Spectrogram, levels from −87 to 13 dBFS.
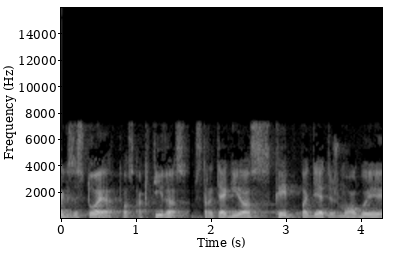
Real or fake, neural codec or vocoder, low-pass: real; none; 7.2 kHz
